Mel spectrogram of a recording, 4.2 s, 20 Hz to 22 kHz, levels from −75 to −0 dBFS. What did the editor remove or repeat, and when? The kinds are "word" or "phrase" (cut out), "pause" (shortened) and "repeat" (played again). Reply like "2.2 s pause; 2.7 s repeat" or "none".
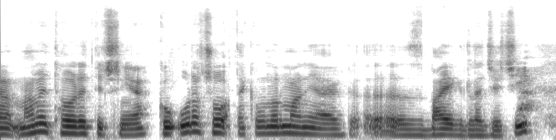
1.2 s word; 1.7 s word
